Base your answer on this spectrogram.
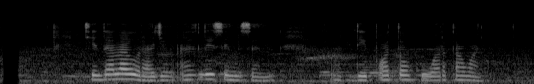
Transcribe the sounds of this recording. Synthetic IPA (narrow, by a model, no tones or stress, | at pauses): t͡ʃint̪alauɾad͡ʒʊŋʔa̰slisimsən | dipɔt̪ɔkuwart̪awan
